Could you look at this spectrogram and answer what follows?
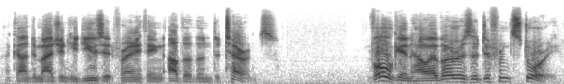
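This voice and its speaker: A man playing an authoritative military commander in a video game, giving grave, measured mission briefings. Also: sits low, pushed and bright. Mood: grave, urgent.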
